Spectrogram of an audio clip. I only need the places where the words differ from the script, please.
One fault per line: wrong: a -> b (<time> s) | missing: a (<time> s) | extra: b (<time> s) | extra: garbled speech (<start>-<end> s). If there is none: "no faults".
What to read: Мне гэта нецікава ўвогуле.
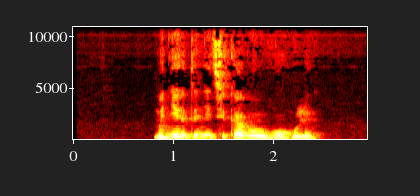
no faults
